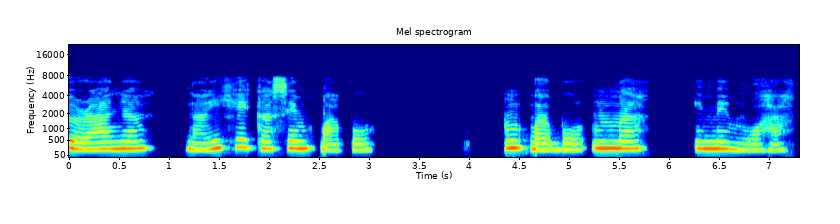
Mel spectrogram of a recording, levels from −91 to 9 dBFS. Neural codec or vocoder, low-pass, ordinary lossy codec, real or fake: codec, 16 kHz, 16 kbps, FunCodec, trained on LibriTTS, 50 frames a second; none; none; fake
